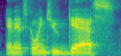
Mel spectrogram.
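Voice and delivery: slow, with the word guess leaned on hard; stress on guess. Shown as a demonstration. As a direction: say it slowly and hit guess. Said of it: "I'm emphasizing that word guess".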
